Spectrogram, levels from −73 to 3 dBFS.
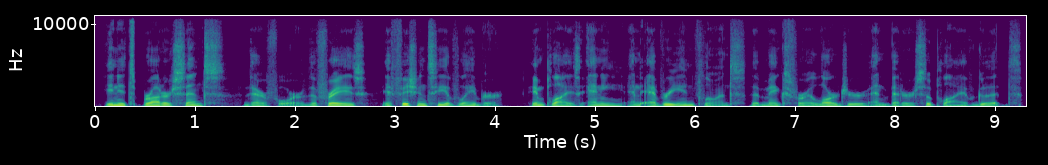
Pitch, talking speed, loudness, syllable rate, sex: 90 Hz, 160 wpm, -19 LUFS, 5.4 syllables/s, male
